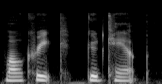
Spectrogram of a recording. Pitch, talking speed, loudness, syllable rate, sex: 185 Hz, 110 wpm, -17 LUFS, 2.9 syllables/s, female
